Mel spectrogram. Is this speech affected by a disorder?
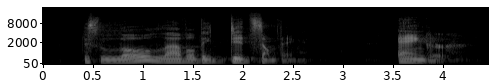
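No.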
